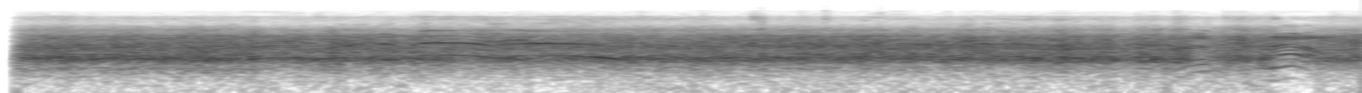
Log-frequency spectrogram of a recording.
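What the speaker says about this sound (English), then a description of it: "And now listen to the National Stadium. It's got the crowd going, that goal." A big crowd at the National Stadium roars after a goal in an Indonesia versus Singapore football match, a loud, dense and continuous wash of cheering, with a commentator's voice running over it.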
